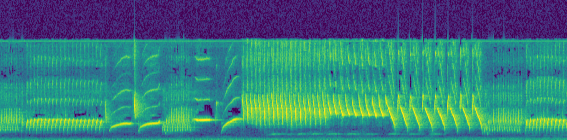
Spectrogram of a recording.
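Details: Lively canary song played to coax a reluctant canary: buzzy steady notes and upward slurs, a dense rapid trill, then a run of descending sweeps and a final buzzy roll.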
